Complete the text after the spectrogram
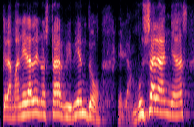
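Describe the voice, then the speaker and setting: A woman gives a casual daily tarot reading with a very animated voice that swings up and down. She talks frankly and chattily to the listener. She often trips over her words and laughs it off. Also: on the high side, fairly quick, lo-fi sound. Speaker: tarot reader.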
